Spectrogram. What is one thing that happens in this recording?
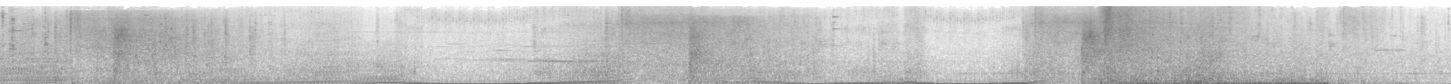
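A tower crashes and collapses with loud bangs.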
